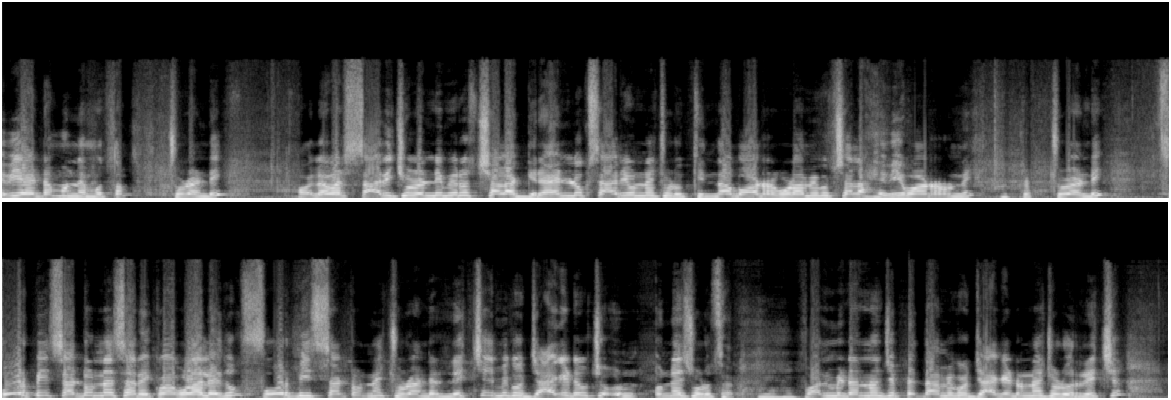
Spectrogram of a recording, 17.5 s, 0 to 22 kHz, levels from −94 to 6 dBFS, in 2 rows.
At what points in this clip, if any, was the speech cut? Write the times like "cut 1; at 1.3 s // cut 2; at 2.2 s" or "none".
none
